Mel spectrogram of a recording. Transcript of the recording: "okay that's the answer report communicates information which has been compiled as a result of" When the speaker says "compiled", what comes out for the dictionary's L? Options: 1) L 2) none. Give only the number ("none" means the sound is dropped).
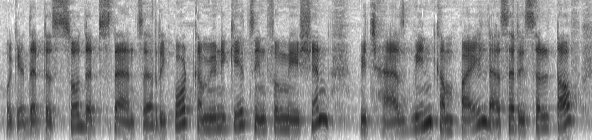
1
